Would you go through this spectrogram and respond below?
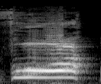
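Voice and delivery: loud, high-pitched scream.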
